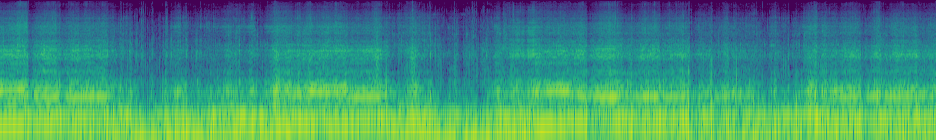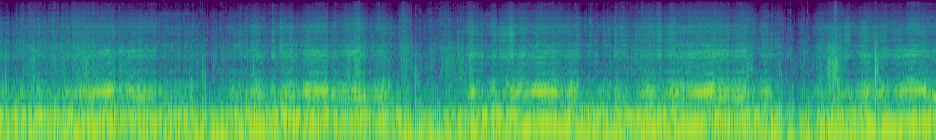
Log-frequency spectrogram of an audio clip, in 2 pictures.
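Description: Racing jet ski's engine running hard from close up. Its pitch rises and falls again and again as the throttle is opened and eased through the turns.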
